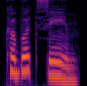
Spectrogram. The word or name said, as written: kibbutzim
